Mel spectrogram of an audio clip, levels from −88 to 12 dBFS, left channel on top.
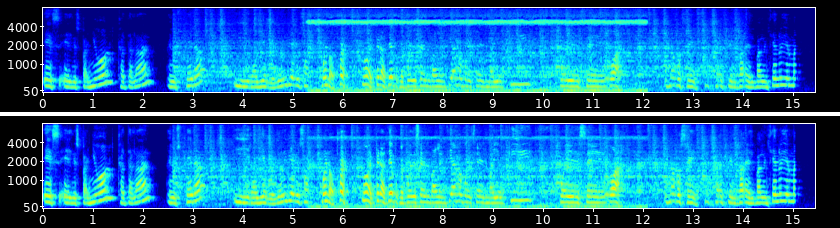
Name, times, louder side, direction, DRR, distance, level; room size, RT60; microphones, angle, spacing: voice 1, 0.0-2.2 2.5-3.3 3.8-9.8 10.3-11.7 12.4-15.0, right 4 dB, 80° right, 0.6 m, -31 dB
sound 1, 2.6-14.1, right 3 dB, 35° right, 3.9 m, -42 dB
sound 2, 5.3-12.1, left 6 dB, 70° left, 0.8 m, -39 dB
16.0 x 5.8 x 4.1 m
head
